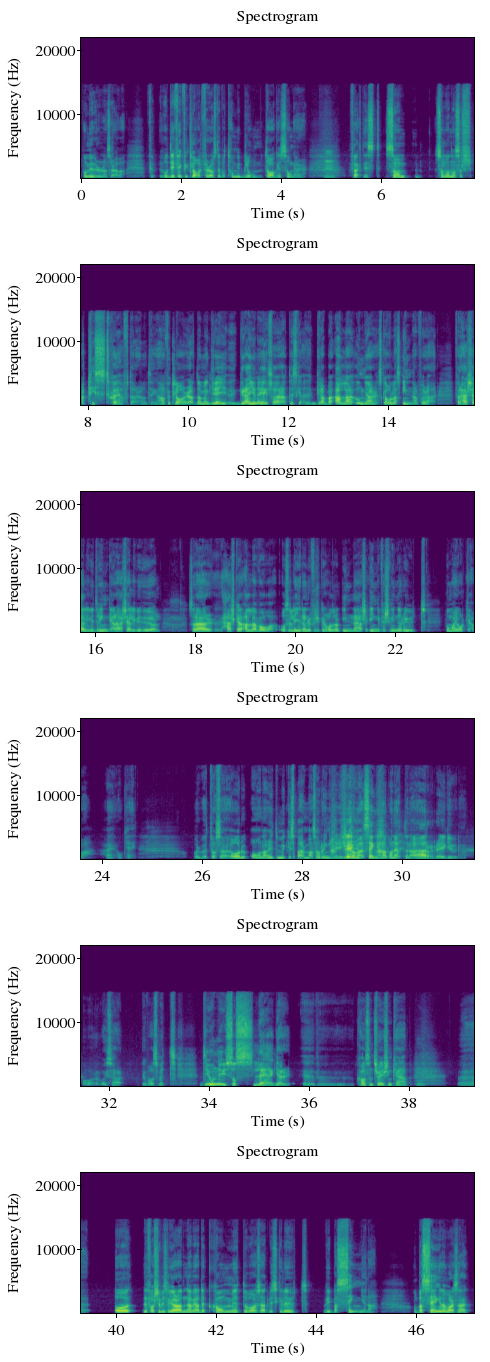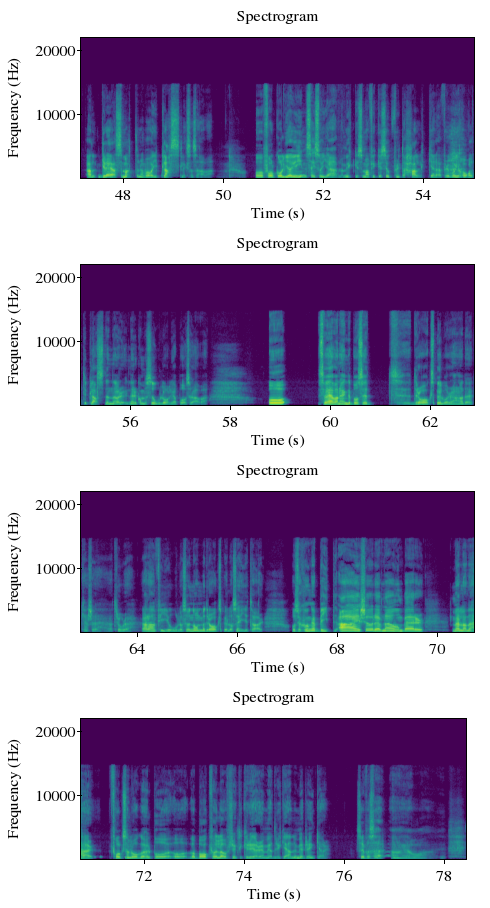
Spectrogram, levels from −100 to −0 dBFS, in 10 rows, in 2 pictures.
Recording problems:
thin; somewhat; fading below 300 Hz

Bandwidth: 14.5 kHz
